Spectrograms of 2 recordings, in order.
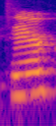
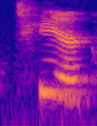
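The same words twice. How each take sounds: First: The vowel sounds like the word 'air'. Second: The vowel sounds like the word 'ear'. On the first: It means to rip something. "tear como rasgar" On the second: It means a drop from the eye. "tear como lágrima"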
